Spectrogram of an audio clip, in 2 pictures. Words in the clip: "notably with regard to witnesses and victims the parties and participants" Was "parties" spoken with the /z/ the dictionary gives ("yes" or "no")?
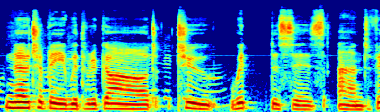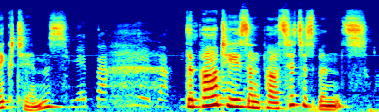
yes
